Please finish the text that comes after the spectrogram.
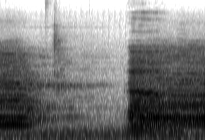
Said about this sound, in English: there's a train. Hold on. Okay. So, just to remind you, we don't have a sound room in our church where we do this without. There's actually a soundboard. We just hit a button for train sound.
